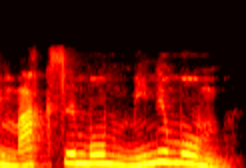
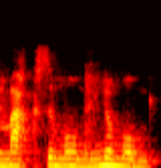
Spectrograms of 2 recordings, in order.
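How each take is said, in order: First: It is said with a put-on German accent. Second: It is said in the speaker's ordinary accent.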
